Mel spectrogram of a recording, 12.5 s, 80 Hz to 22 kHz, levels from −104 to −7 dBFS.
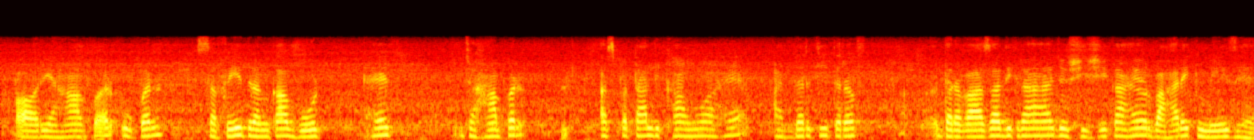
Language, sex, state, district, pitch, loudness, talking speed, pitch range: Hindi, female, Rajasthan, Nagaur, 195 Hz, -24 LUFS, 150 wpm, 180-205 Hz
